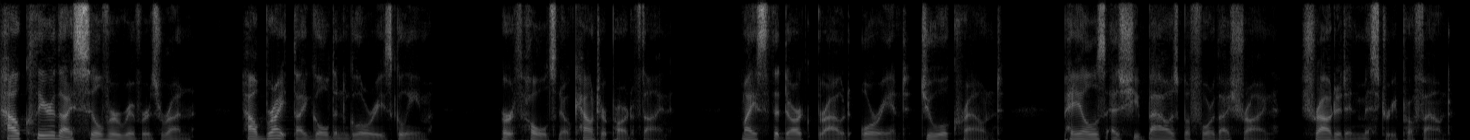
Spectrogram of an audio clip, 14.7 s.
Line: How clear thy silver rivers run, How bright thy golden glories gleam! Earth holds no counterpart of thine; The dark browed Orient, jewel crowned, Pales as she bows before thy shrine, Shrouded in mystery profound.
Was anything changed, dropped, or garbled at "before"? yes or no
no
